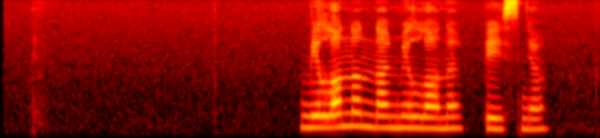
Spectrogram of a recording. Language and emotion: Russian, neutral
